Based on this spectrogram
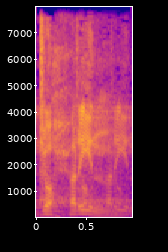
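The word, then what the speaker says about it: جُحْرٍ: Wa ata ala juhrin saghirin, dibacanya dengan juhrin. Juhrin al-hujur bi dhammil jim.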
